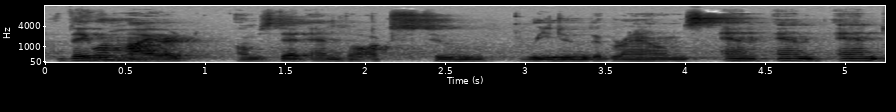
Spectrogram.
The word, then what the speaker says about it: Vaux: And in 1860, Flo and Vaux, that is how his name is pronounced, right, came and did a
